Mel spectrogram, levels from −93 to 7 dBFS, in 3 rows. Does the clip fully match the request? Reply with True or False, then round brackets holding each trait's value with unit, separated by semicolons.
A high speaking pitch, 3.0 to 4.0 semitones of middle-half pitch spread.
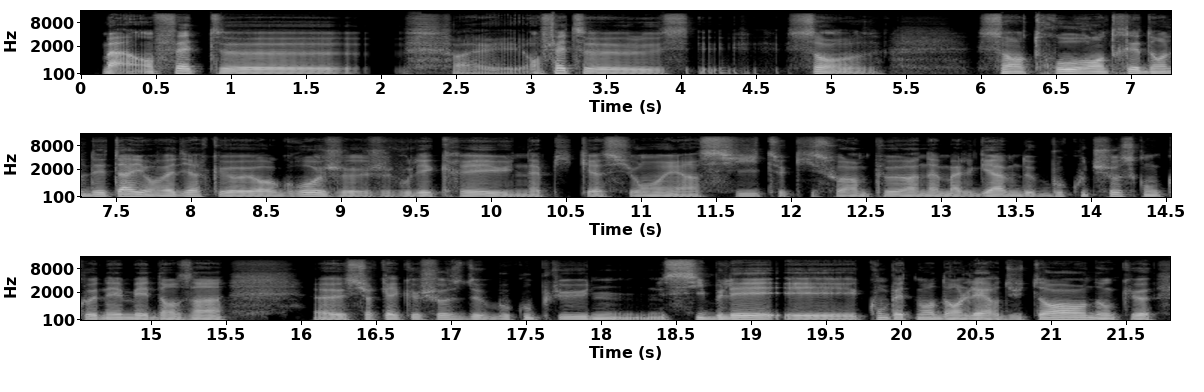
False (90 Hz; 3.5 semitones)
